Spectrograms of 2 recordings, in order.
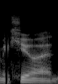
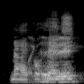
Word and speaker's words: McElhenney: And then there's Rob McEwen sitting like right there next, and he's short as fuck. McElhenney.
